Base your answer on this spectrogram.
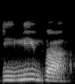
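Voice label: "deliver", Nigerian Pidgin, female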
